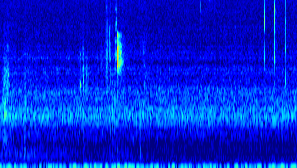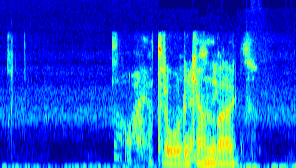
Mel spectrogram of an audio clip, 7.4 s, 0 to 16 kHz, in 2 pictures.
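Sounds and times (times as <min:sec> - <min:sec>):
low electronic hum: 0:00.0 - 0:07.4
computer mouse clicks ticking options in a settings form: 0:03.2 - 0:04.0
murmur of voice: 0:05.1 - 0:07.0
speech: 0:05.1 - 0:07.0.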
